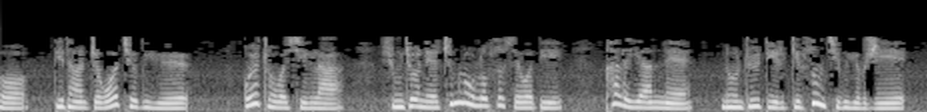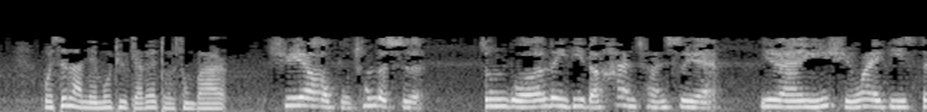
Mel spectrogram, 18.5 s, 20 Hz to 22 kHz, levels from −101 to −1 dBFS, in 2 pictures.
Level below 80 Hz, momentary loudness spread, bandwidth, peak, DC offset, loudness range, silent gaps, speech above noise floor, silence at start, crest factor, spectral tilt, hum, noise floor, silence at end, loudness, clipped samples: -48 dBFS; 8 LU; 5.8 kHz; -4 dBFS; under 0.1%; 2 LU; none; 35 dB; 0 s; 14 dB; -11.5 dB/octave; none; -51 dBFS; 0 s; -18 LUFS; under 0.1%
